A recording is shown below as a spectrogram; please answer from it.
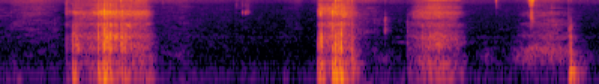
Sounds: Throat clearing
